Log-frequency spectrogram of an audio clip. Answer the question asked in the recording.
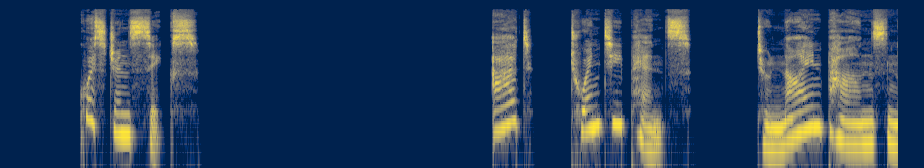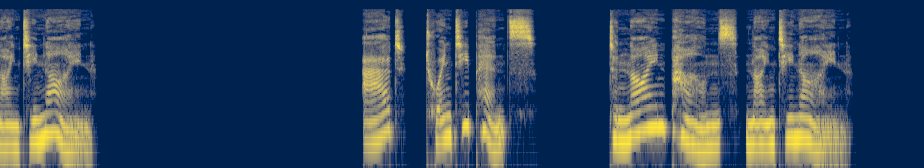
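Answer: £10.19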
